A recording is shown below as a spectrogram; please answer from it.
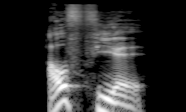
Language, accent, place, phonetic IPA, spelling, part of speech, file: German, Germany, Berlin, [ˈaʊ̯fˌfiːl], auffiel, verb, De-auffiel.ogg
- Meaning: first/third-person singular dependent preterite of auffallen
